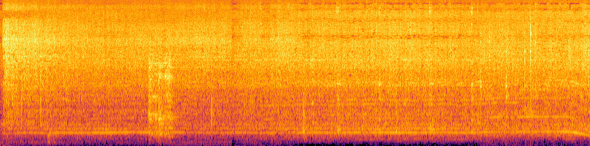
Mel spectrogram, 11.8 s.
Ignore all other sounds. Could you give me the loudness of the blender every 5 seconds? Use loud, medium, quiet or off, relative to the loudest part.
medium, loud, loud.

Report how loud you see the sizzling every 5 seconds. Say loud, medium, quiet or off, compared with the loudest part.
loud, medium, medium.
